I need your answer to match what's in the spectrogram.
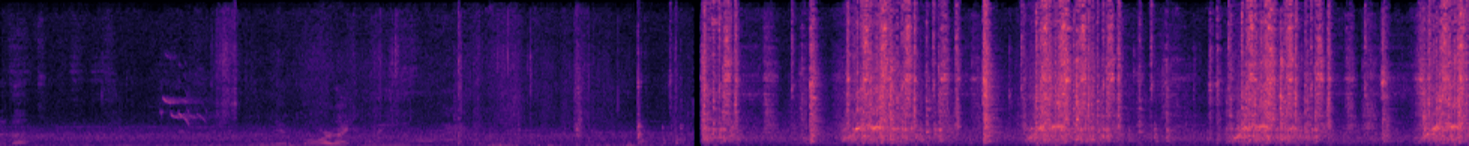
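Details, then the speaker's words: MTD five-horsepower wood chipper engine after timing was reset: uneven pull-start cranking bursts, about one a second, no firing; carburetor not drawing fuel, suspected bad carburetor diaphragm, tank possibly near empty. "sucking. It's not sucking. A bad diaphragm in there."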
